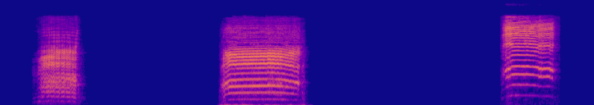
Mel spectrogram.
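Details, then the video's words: Three sheep bleats spaced by silent gaps, the middle one longest and fullest, the last thin and high-pitched; clear harmonic wavering cries with no other sounds. "real sheep sound effect"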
